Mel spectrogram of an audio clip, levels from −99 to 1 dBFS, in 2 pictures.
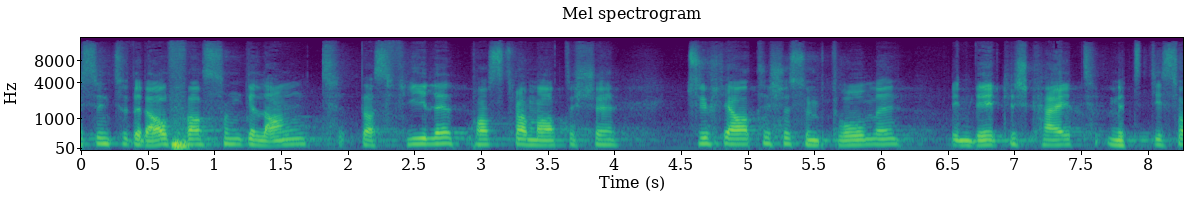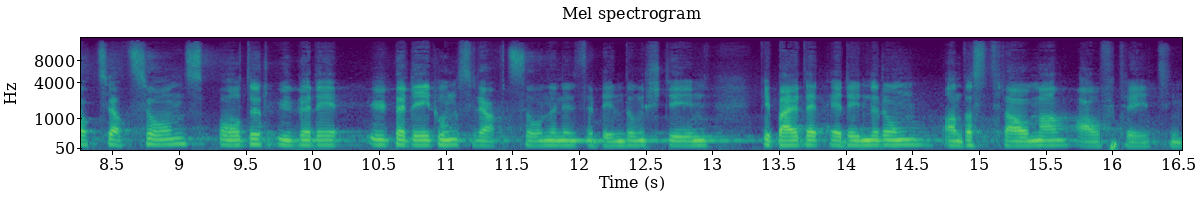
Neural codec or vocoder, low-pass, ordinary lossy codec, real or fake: codec, 32 kHz, 1.9 kbps, SNAC; 14.4 kHz; MP3, 96 kbps; fake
